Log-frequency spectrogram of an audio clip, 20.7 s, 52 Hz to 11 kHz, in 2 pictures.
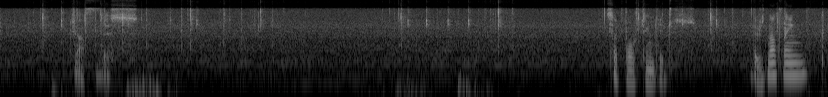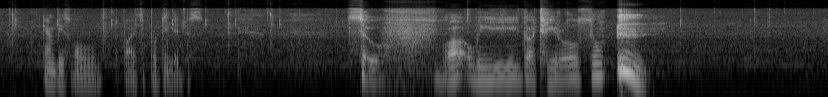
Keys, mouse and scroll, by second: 0.6 Tab, 1.8 Tab, 2.5 Tab, 2.8 ctrl+r, 5.5-7.3 middle drag, 5.9 ctrl+r, 7.3 Tab, 7.3-14.9 middle drag, 9.3 KP_1, 14.2 KP_1, 15.3 a, 18.9-20.7 right drag, 19.3 g, 20.0 1.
